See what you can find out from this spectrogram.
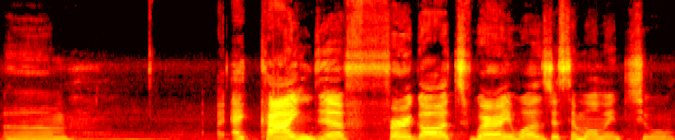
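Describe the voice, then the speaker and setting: A woman with a non-native accent uses a raised, projected voice that is high in pitch and bright and sharp in tone. She goes at a very slow pace, with long, frequent pauses and big swings in loudness. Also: ordinary pitch variation. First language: not English. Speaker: streamer. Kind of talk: casual chat. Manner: halting.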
